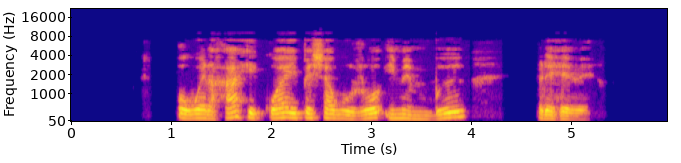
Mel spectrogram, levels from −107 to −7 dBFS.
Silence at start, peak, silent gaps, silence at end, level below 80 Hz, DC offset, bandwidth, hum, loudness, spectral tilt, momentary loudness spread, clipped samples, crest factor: 1.05 s; -2 dBFS; 4.37-4.64 s; 0.8 s; -64 dBFS; under 0.1%; 7.6 kHz; none; -18 LUFS; -6 dB/octave; 12 LU; under 0.1%; 16 dB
